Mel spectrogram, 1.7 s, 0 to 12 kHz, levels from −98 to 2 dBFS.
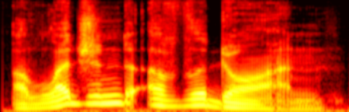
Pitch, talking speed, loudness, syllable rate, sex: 120 Hz, 170 wpm, -17 LUFS, 3.9 syllables/s, male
